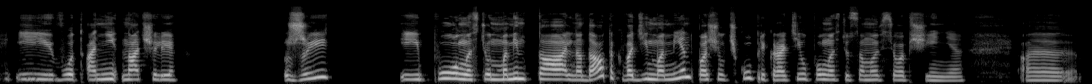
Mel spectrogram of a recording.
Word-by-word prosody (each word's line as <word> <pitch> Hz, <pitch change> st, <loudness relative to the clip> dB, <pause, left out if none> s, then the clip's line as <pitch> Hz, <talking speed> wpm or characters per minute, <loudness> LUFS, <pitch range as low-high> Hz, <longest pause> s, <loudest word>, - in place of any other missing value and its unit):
И 235 Hz, -1 st, -3 dB
вот 230 Hz, +2 st, -2 dB
они 235 Hz, +3 st, +2 dB
начали 225 Hz, -1 st, 0 dB, 1.1 s
жи 250 Hz, -, +3 dB, 0.7 s
и 225 Hz, 0 st, -1 dB
полностью 235 Hz, -1 st, +2 dB
он 225 Hz, -, +1 dB
моментально, 235 Hz, -2 st, +4 dB
да, 285 Hz, -, +3 dB
от 395 Hz, -, -4 dB
так 300 Hz, -, -7 dB
в 210 Hz, -, -8 dB
1 225 Hz, +2 st, +2 dB
момент 250 Hz, +10 st, +2 dB
по 220 Hz, -1 st, +2 dB
щелчку 235 Hz, +5 st, -4 dB
прекратил 220 Hz, 0 st, -2 dB
полностью 215 Hz, -3 st, -3 dB
со 210 Hz, +1 st, -6 dB
мной 210 Hz, +1 st, -4 dB
всё 205 Hz, +1 st, -7 dB
общение, 185 Hz, -2 st, -6 dB, 0.5 s
а, -, -, -10 dB, 0.3 s
э -, -, -14 dB
225 Hz, 135 wpm, -24 LUFS, 210-240 Hz, 1.1 s, моментально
